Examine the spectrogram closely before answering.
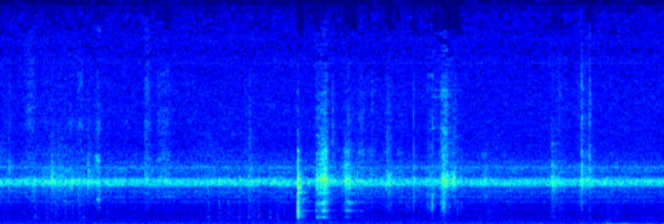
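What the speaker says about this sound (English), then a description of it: "I'm going to flip these and see how it looks." Homemade English muffins turned over in a pan, heard as a few close metallic clinks and light scrapes of a utensil over a steady faint sizzle and hum.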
